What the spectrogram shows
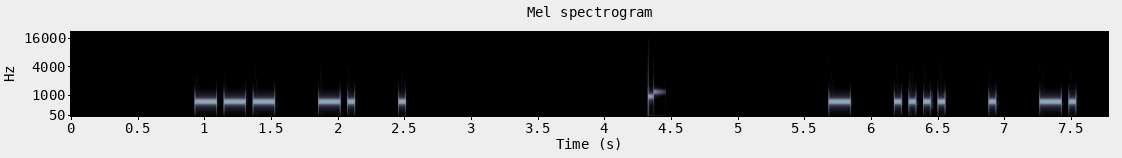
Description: Morse code, heard as a keyed tone, about 22 wpm, spaced as for 16 wpm, 700 Hz. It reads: ONE THEN
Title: 2x Character Spacing - Top 100 Words - 22wpm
